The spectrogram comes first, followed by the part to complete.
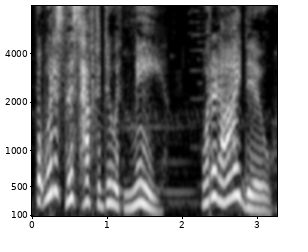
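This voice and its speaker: Higher-pitched, animated, troubled woman. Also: moderate pace, soft background music. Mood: defensive. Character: troubled, spirited adult woman caught up in hauntings. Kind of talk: video game cutscene acting.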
